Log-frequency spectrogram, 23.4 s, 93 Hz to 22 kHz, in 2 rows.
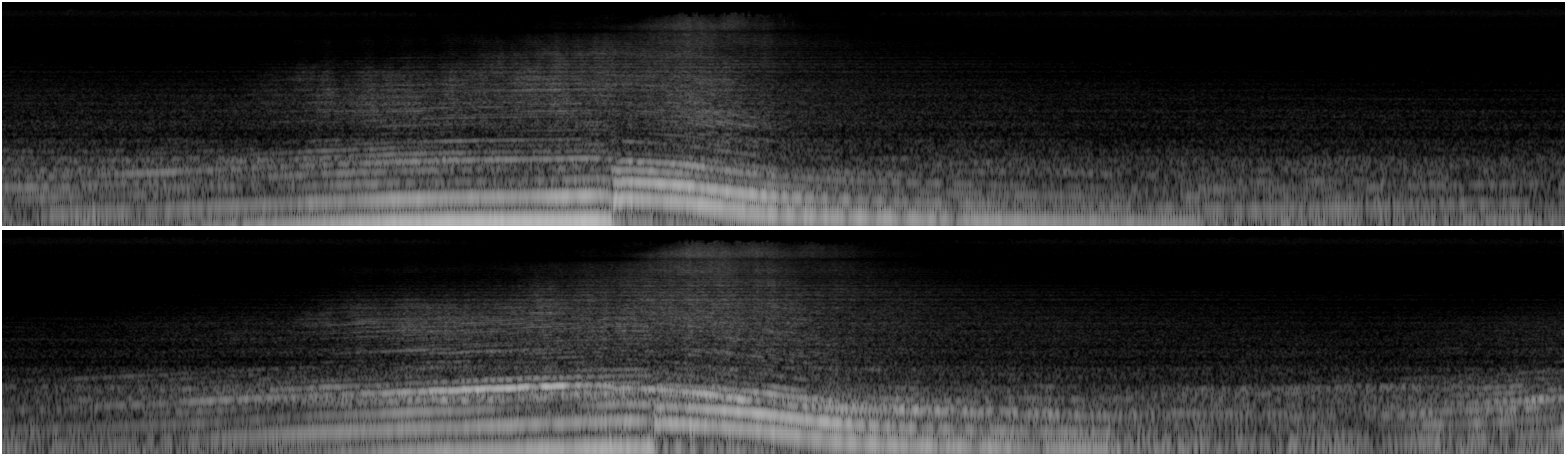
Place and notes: World Super Bikes warm up ... Brands Hatch ... Dingle Dell ... one point stereo mic to mini-disk ...
West Kingsdown, Longfield, UK, 15 October 2000, 09:00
